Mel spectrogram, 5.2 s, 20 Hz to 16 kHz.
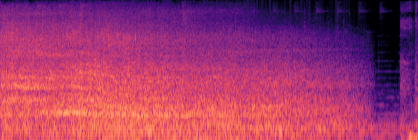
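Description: Class 47 diesel locomotive 47712 hauling a rake of original push-pull coaches on the main line, a loud, steady roar of engine and rolling wheels close by that slowly fades toward the end.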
